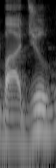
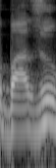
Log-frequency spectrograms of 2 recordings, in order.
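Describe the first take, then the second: First: बाजू said as "baa-joo"; wrong pronunciation. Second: बाजू with z, "baa-zoo"; correct pronunciation. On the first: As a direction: put a j in बाजू. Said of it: "ये गलत है". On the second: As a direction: say बाजू with z, not j. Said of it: "इसको बाजू बोलना चाहिए". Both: Shown as a demonstration.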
